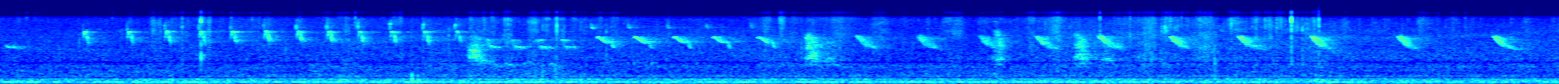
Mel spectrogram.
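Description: A songbird singing a long series of short, repeated downslurred whistles, quick and high at first, then a little lower and slower, about two a second.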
